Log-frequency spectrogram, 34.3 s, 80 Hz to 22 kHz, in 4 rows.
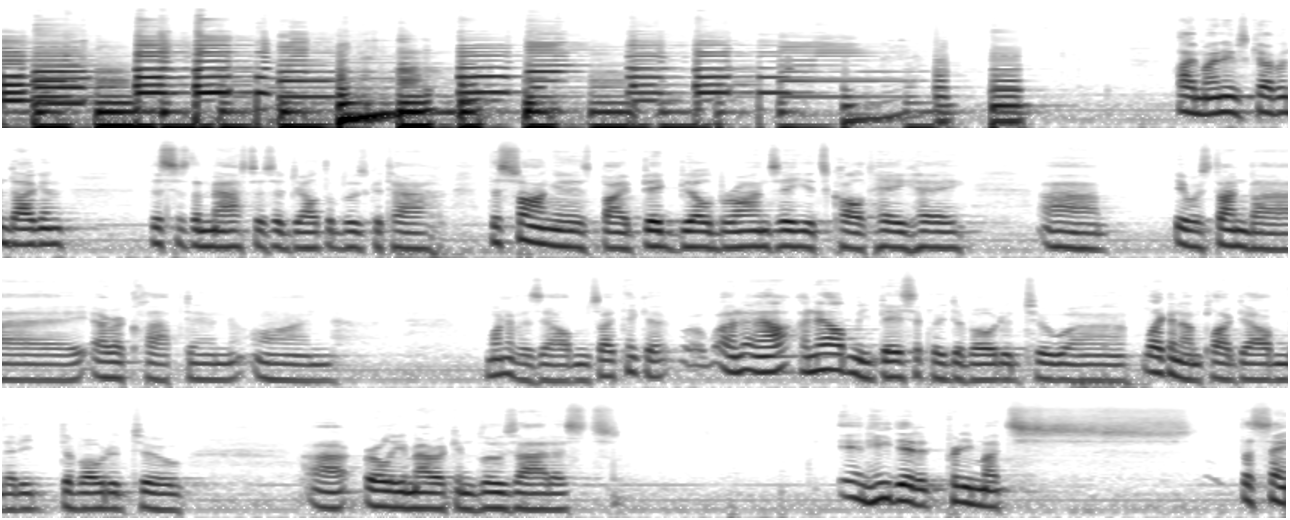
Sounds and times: Acoustic guitar: 0.0 - 7.2
Strum: 0.0 - 7.2
Speech: 7.8 - 9.0, 9.6 - 19.5, 20.4 - 27.0, 27.7 - 30.0, 31.3 - 34.2.

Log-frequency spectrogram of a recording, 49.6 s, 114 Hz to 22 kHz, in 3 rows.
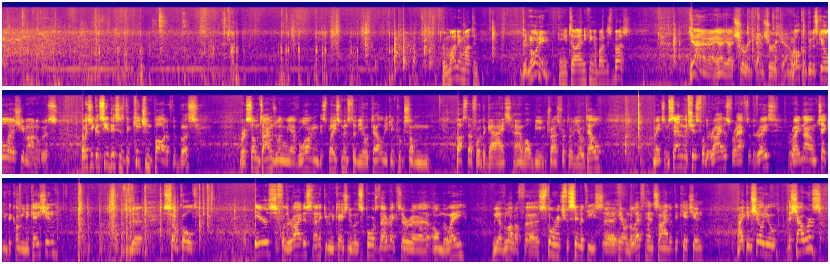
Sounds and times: Speech: 8.8 - 9.6, 10.4 - 12.6, 13.7 - 20.6, 21.3 - 28.6, 29.5 - 34.2, 35.5 - 37.1, 38.1 - 47.1, 47.7 - 49.5.

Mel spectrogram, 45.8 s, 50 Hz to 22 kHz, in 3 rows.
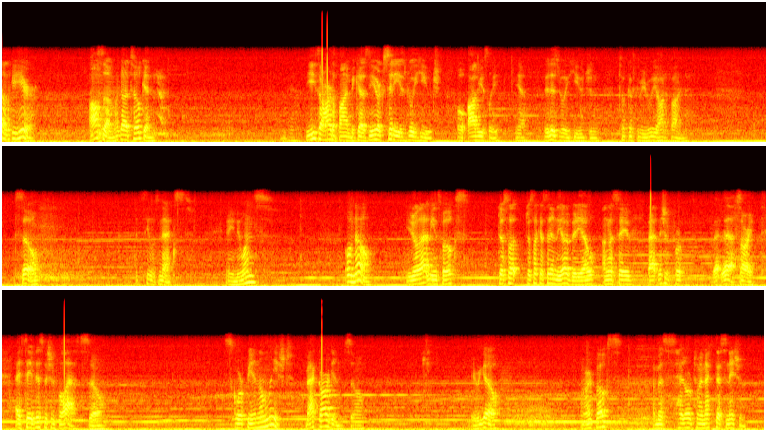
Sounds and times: Music: 0.0 - 45.8
Speech: 1.8 - 3.4, 5.6 - 13.8, 15.5 - 16.0, 18.0 - 19.1, 19.8 - 20.6, 22.2 - 22.7, 23.4 - 24.6, 25.2 - 28.9, 29.5 - 32.6, 35.0 - 37.8, 39.9 - 40.5, 42.1 - 42.9, 43.6 - 45.4.

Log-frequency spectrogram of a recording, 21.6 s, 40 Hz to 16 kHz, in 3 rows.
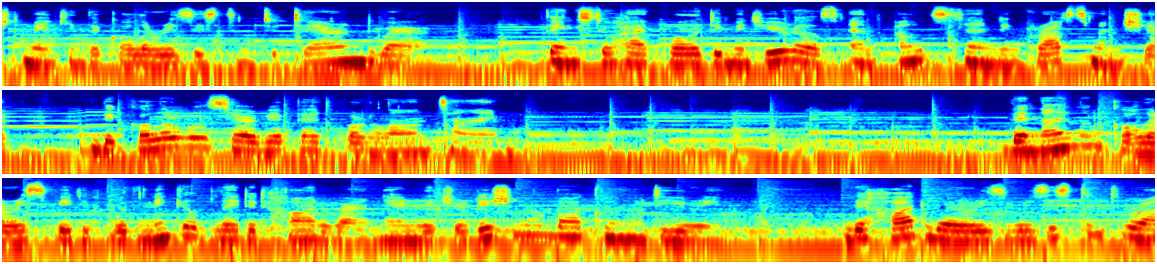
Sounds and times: Speech: 0.0 - 2.7, 3.4 - 10.4, 13.5 - 19.0, 19.7 - 21.6
Music: 0.0 - 21.6.

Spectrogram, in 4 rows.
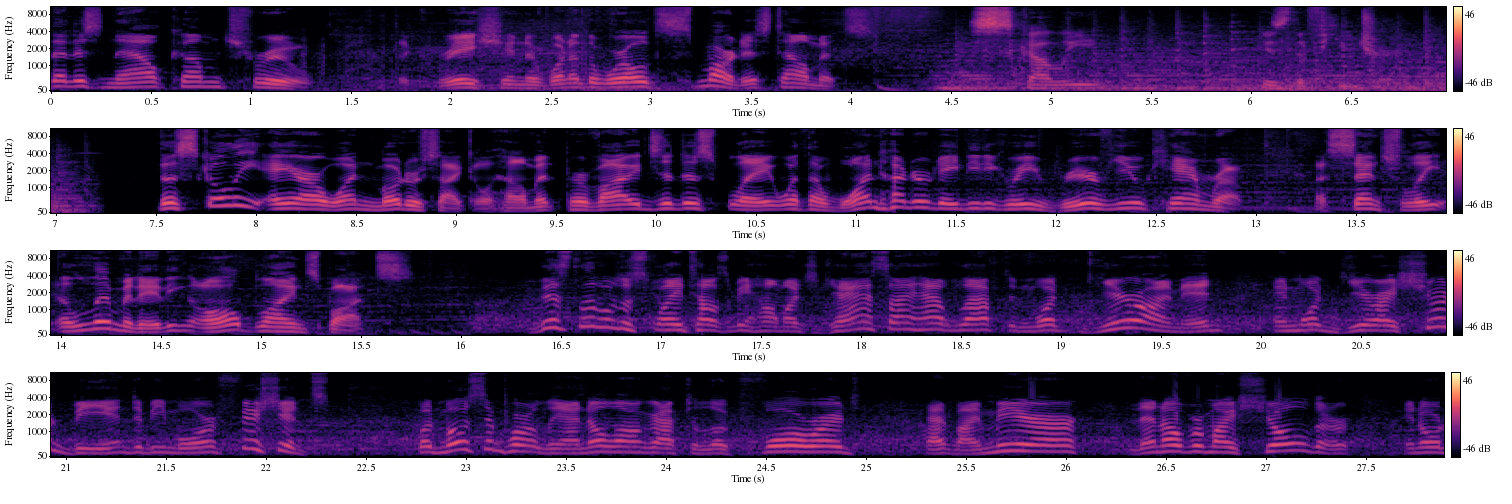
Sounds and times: Speech: 0.0 - 5.3, 6.0 - 6.8, 7.5 - 15.7, 16.4 - 27.8.

